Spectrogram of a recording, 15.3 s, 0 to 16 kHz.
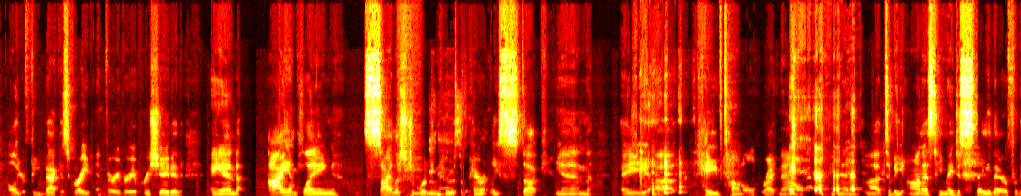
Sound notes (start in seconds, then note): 9.5 laughing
